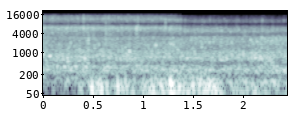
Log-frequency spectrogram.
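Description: Shallow river running steadily over rocks.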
